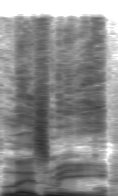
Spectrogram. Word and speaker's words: Lesme: My mom is a public school librarian and the cringiest name she's encountered so far is a girl named Lesme, pronounced like Leslie but with an M.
